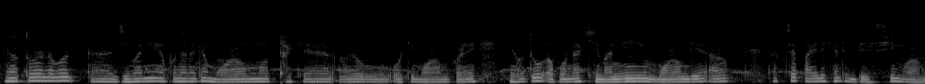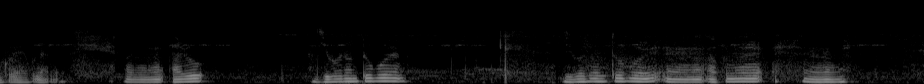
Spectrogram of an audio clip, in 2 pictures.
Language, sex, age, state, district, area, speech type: Assamese, male, 30-45, Assam, Sonitpur, urban, spontaneous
